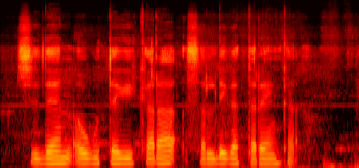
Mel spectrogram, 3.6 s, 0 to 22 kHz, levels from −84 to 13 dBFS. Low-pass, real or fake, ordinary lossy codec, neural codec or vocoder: none; real; none; none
